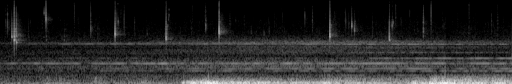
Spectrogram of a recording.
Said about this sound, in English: Of course it would start raining now.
